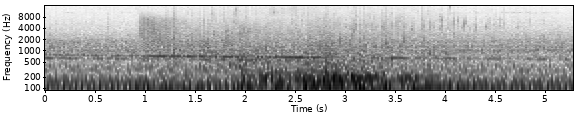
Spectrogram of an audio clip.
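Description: A wooden structure crashes and splinters as a tank drives through it.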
